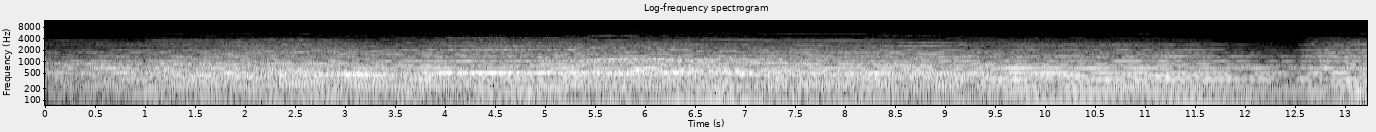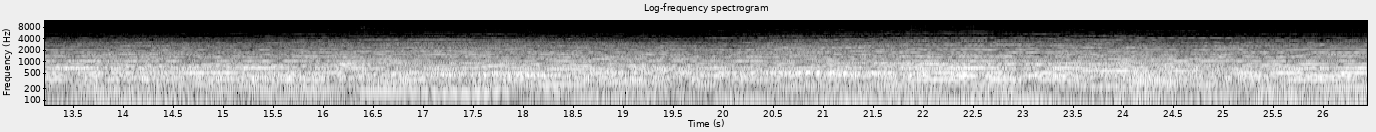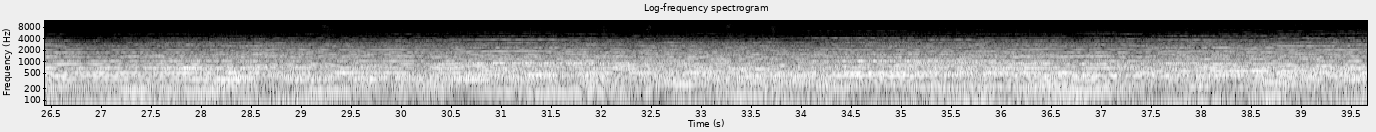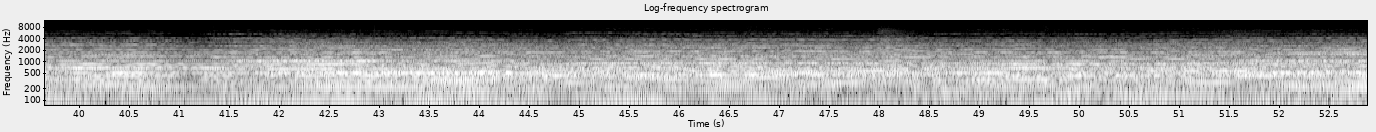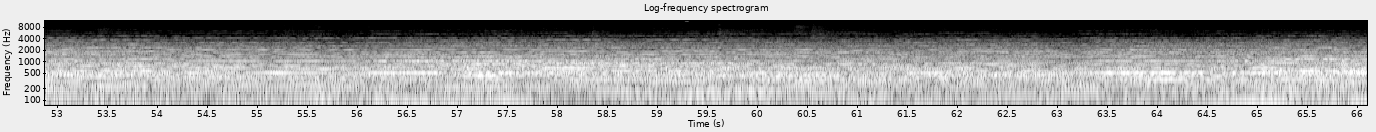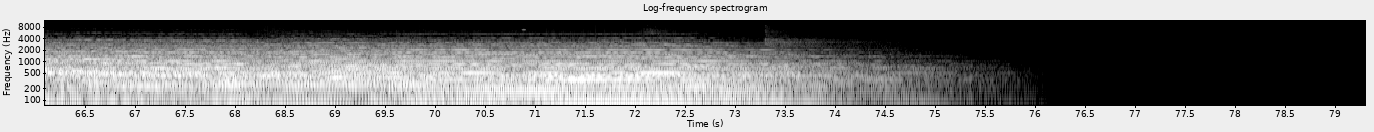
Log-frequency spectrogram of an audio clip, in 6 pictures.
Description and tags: Recording of a part of a sermon in Canterbury cathedral with choir and organ, traditional hymn. It is made in the part of the church that is open for visitors. Because of the distance you get a lot of reverberation.
canterbury, cathedral, choir, church, congregation, hymn, large, organ, space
